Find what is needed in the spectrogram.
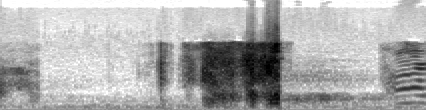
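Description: A short burst of police radio static, about half a second long, about a second in, with a click as the transmission keys up, between radio calls.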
